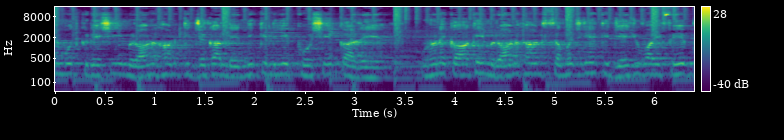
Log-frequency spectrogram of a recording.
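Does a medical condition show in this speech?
No.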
